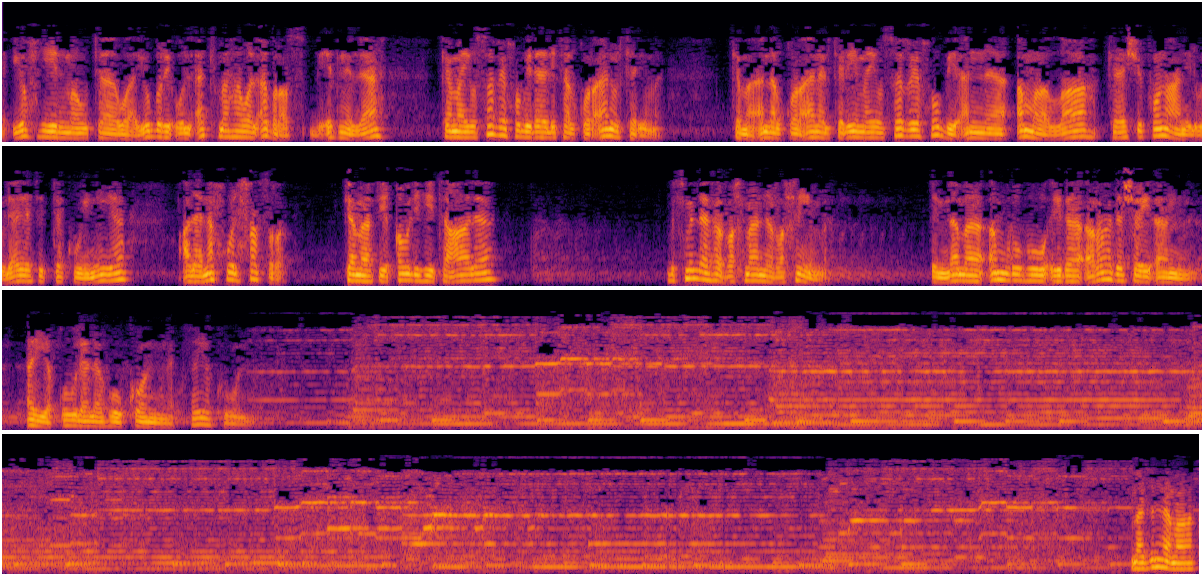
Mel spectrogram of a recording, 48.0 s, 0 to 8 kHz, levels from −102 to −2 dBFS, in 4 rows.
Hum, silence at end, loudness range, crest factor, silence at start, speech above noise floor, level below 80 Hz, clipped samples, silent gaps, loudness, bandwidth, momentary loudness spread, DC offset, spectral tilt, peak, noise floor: none; 0 s; 9 LU; 20 dB; 0 s; 39 dB; -56 dBFS; under 0.1%; none; -26 LUFS; 5 kHz; 11 LU; under 0.1%; -11.5 dB/octave; -6 dBFS; -63 dBFS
